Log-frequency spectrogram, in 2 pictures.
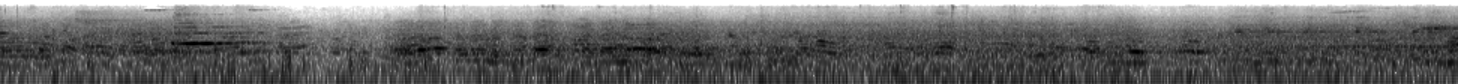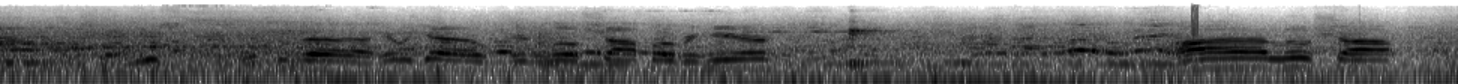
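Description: A busy crowd of people chatters all around outdoors.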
